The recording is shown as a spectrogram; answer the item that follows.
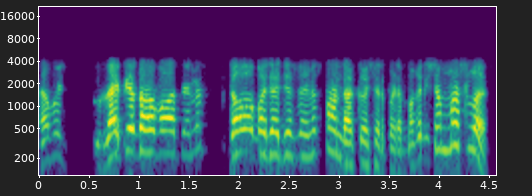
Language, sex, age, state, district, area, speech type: Kashmiri, male, 18-30, Jammu and Kashmir, Budgam, rural, conversation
